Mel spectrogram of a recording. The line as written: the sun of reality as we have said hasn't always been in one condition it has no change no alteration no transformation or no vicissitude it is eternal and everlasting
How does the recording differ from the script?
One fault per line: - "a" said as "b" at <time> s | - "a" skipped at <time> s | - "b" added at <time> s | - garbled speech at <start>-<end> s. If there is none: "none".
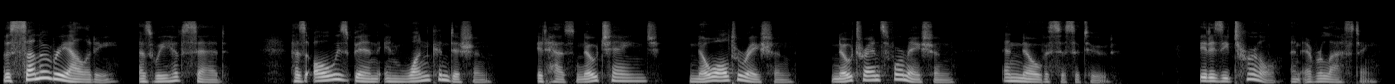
- "hasn't" said as "has" at 2.9 s
- "or" said as "and" at 10.0 s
